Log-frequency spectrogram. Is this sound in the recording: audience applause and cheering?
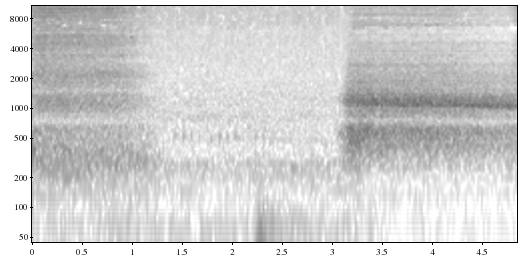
no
